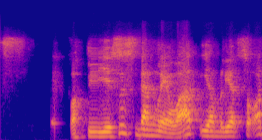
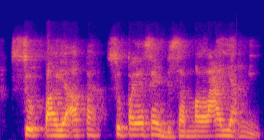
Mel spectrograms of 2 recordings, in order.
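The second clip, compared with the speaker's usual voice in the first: normal talking voice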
